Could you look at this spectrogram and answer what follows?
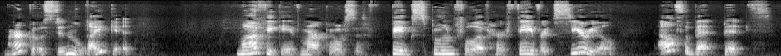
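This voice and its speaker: Woman teacher doing a kids read-aloud, slow and very expressive, slightly husky, higher voice. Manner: expressive, simple clear phrasing for children. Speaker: first grade teacher reading aloud. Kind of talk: picture book read-aloud for children.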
